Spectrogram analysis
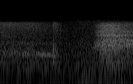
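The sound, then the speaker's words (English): A deep breath in and out during a guided relaxation exercise, taken with eyes closed and a hand on the stomach. Soft, airy breath noise gives way to a louder, rushing exhale, with no talking. “So just take another deep breath.”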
